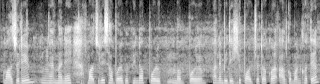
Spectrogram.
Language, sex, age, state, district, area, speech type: Assamese, female, 18-30, Assam, Majuli, urban, spontaneous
